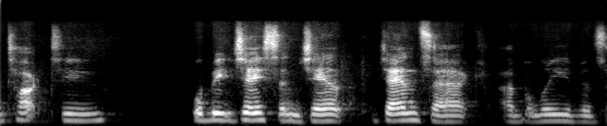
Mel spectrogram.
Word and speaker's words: Janczak: Janczak.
